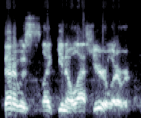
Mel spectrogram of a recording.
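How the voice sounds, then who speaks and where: Husky man in his thirties, lo-fi audio. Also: medium pitch, lively intonation, rapid-fire. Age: 30s. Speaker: guest. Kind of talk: casual interview chat. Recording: dull lo-fi audio.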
